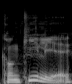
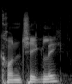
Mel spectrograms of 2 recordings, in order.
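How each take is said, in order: First: It is said with the Italian pronunciation. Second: It is read as spelled, English style. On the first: The speaker calls it right. "I googled the pronunciation and it's conchiglie" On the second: The speaker calls it wrong. "You'd probably look at it and see conchiglie"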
